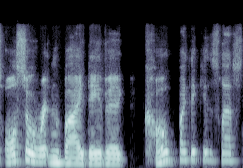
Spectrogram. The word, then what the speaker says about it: Koepp: It's also written by David Koepp, I think is his last name.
